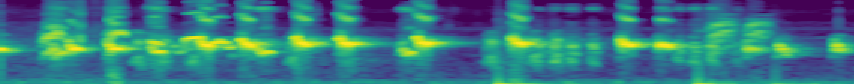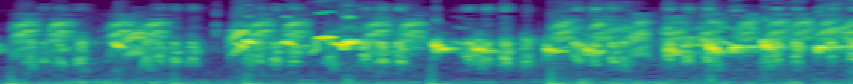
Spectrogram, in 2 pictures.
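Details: Yellow-vented Bulbul giving a noisy, agitated chatter, played as a lure for trapping birds: rapid harsh, scratchy notes around a steady mid-high pitch, packed several per second with short breaks.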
